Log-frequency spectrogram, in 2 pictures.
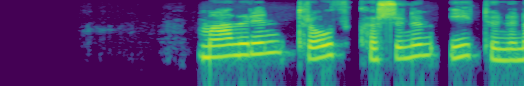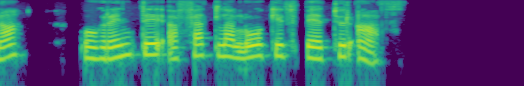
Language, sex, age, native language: Icelandic, female, 30-39, Icelandic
